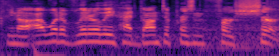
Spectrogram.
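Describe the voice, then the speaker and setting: With noticeable background noise around him, a man talks at a fairly quick pace. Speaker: fitness vlogger. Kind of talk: storytime vlog. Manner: stutters; casual, filler-heavy.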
